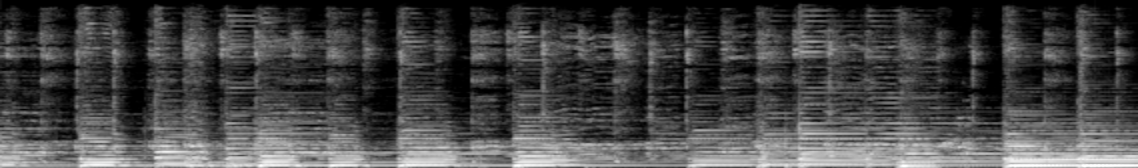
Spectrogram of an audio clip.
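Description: Instrumental break in a pop song: guitar playing plucked notes and strummed chords, each note ringing and fading, the playing growing fuller near the end.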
